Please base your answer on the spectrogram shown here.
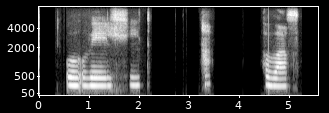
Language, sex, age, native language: Icelandic, female, 8, Icelandic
